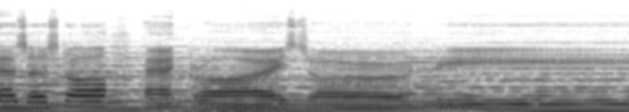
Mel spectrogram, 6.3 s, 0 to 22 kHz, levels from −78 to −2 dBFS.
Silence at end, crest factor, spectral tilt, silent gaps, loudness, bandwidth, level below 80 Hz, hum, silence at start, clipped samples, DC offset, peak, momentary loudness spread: 0 s; 14 dB; -7 dB/octave; none; -18 LUFS; 13.5 kHz; -28 dBFS; none; 0 s; under 0.1%; under 0.1%; -4 dBFS; 6 LU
